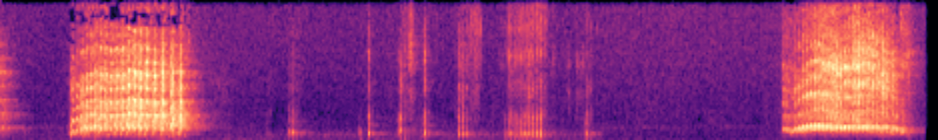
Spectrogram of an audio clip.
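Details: Small domesticated ferret making a loud, harsh, buzzy squeal, then a run of quiet irregular clicks and snuffly chuffs, ending in a second rasping squeal of similar length.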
